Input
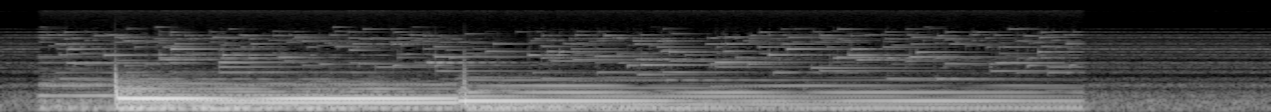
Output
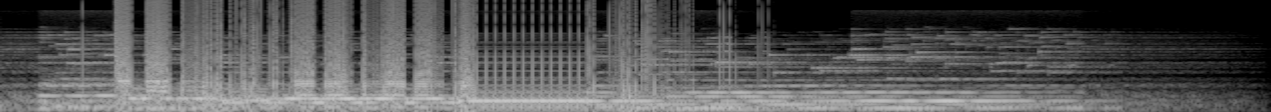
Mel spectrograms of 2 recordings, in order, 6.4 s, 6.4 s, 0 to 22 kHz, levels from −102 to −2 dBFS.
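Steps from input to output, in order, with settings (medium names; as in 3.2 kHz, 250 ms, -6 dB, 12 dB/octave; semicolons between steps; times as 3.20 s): fade out at the end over 2.09 s; 0.98–1.77 s: high-pass 150 Hz 6 dB/octave; compression 4:1, threshold -29 dBFS, peak gain reduction 11.5 dB; saturation -18.5 dBFS, distortion -30 dB; flange 1.1 Hz, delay 0.8 ms, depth 6.5 ms, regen -22%; integer overflow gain 29 dB; 3.65–4.25 s: Savitzky-Golay filter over 25 samples; delay 193 ms -10.5 dB; buffer glitch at 2.37 s, samples 2048, times 11; trim +7.5 dB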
